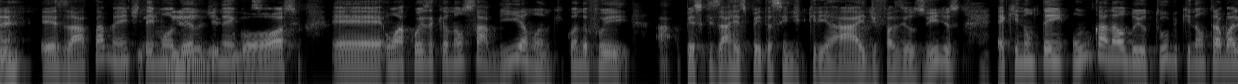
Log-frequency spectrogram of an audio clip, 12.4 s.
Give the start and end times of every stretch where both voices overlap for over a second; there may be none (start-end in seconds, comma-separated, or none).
1.2-2.7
